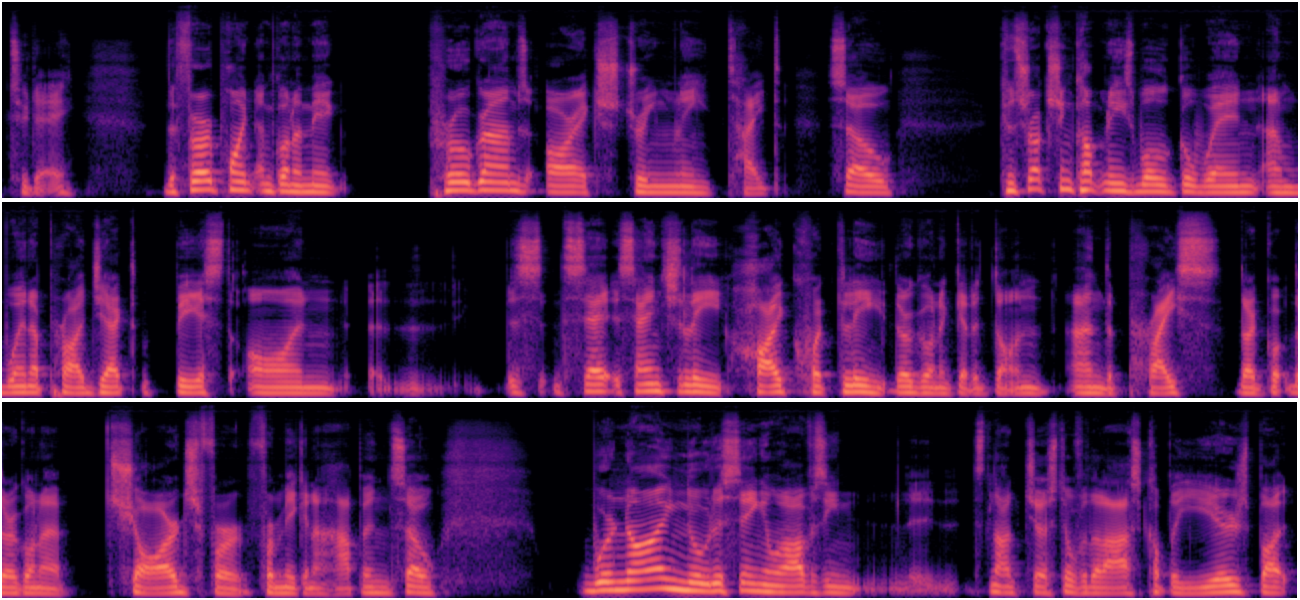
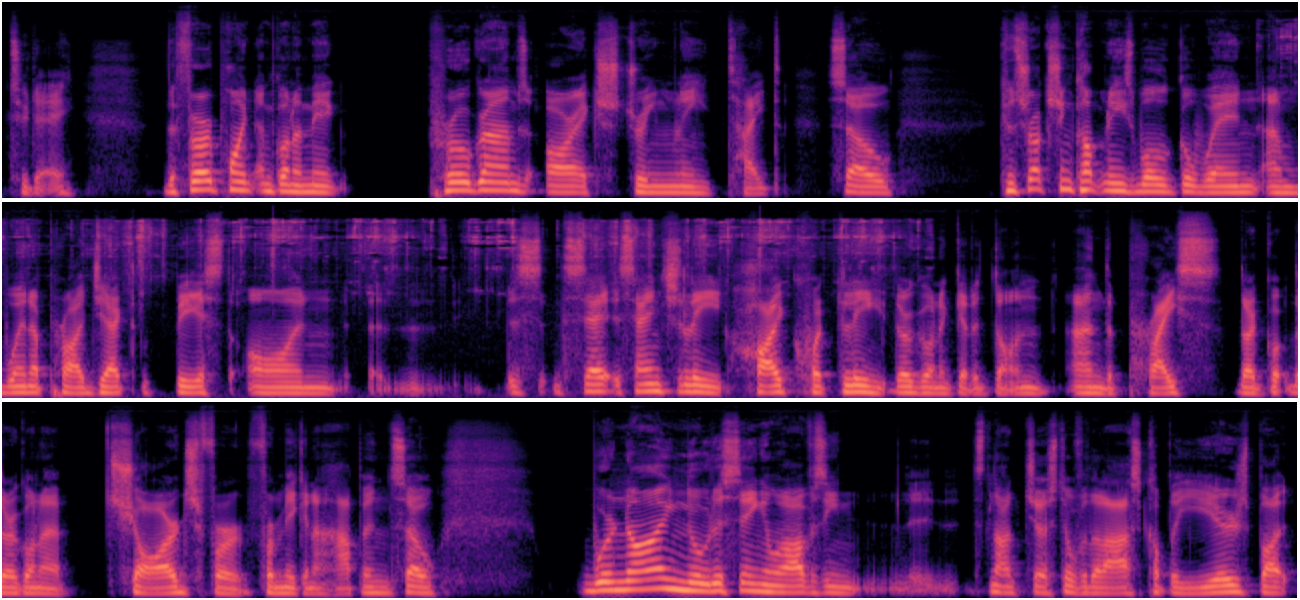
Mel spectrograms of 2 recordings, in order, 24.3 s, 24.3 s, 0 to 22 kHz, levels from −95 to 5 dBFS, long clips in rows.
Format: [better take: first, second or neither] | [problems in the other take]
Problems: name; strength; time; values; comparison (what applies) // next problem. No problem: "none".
first | jangling keys; noticeable; from 8 to 14 s; peak 9 dB below the speech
